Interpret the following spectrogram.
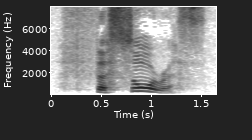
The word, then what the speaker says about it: thesaurus: dictionary is a thesaurus the saw Rus and the stress is on the second syllable thesaurus and AFAA Saurus is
